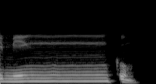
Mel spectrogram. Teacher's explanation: Dengungnya itu hampir ke NG untuk qaf dan kaf saja. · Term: ikhfa yang adna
